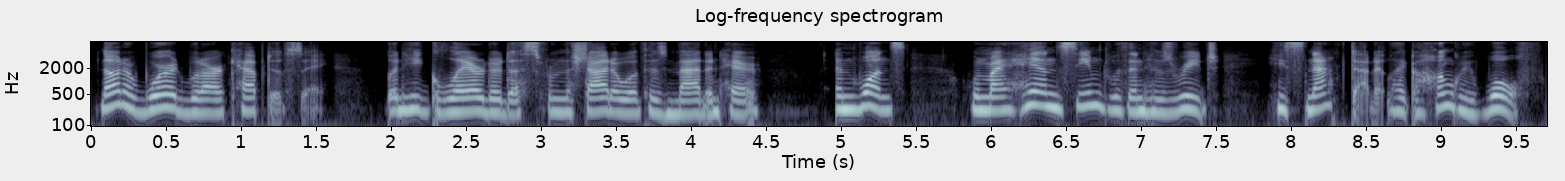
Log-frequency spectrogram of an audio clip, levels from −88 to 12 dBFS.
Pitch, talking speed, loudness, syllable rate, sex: 215 Hz, 220 wpm, -20 LUFS, 5.5 syllables/s, female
